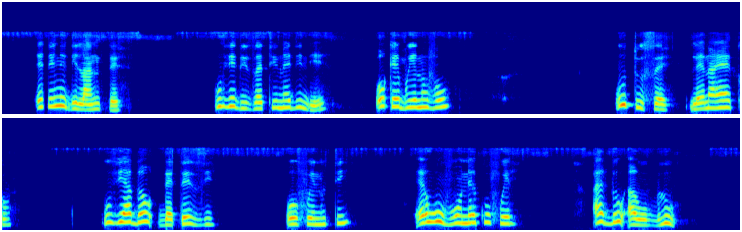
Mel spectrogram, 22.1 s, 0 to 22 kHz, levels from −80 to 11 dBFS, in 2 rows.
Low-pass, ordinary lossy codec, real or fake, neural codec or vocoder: 7.2 kHz; Opus, 64 kbps; fake; codec, 16 kHz, 0.8 kbps, ZipCodec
